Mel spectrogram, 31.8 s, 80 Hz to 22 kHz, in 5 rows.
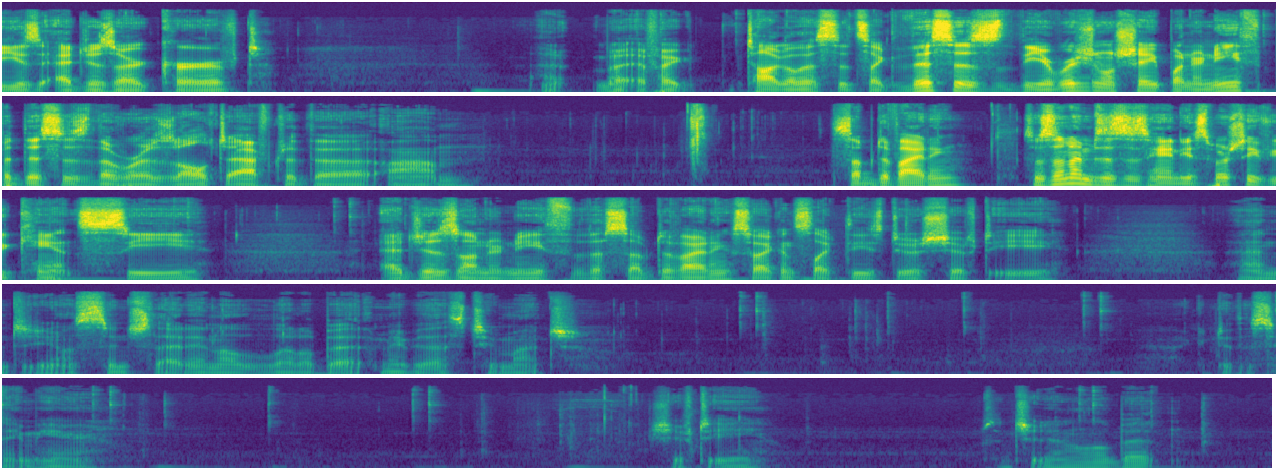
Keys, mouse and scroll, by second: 3.3 click, 3.7 click, 6.2 click, 17.2 e, 22.8 click, 23.6 middle click, 26.3 middle click, 29.0 e, 30.9 click, 31.7 middle click.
